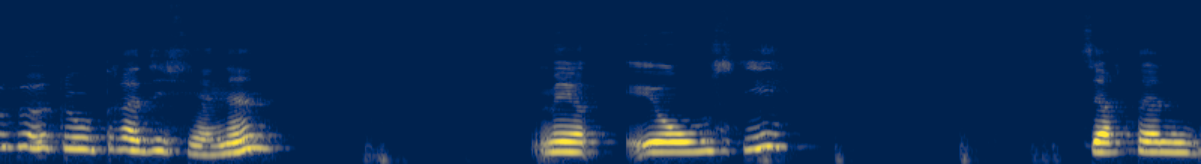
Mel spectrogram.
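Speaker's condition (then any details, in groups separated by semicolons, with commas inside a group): Cerebral palsy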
